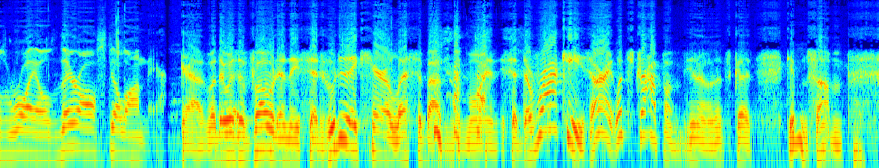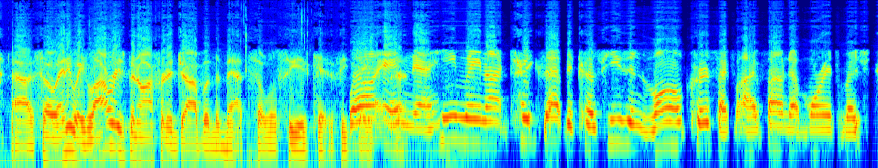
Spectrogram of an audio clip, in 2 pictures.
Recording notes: take your live calls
